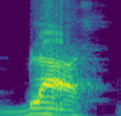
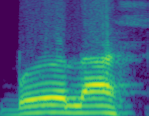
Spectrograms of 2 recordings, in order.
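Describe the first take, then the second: First: The b is joined directly to the l. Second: The b is said separately with a vowel. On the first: The speaker calls it right. "ब अर्ध" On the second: The speaker calls it wrong. "ब last नाही म्हणायचं"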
